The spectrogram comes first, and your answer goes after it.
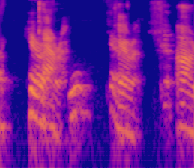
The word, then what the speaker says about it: Kara: How do you pronounce it? Kara.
